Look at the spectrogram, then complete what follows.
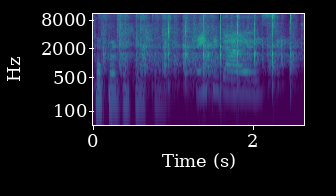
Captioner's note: audience applauding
